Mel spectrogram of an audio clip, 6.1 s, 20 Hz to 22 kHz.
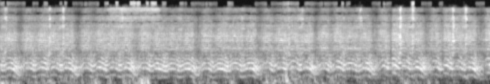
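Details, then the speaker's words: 1972 Plymouth Cricket (Hillman Avenger) sitting since 1989, starting spray used: sluggish uneven cranking under three turns a second with odd catches; battery sat six months and is weak, but engine tries to fire, has compression. "Okay, it's trying to. Battery doesn't sound real hot. It's been sitting for 6 months."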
